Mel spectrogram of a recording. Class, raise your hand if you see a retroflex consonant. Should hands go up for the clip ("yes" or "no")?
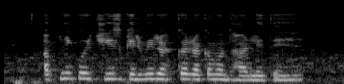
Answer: no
